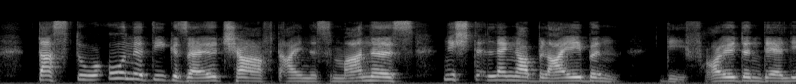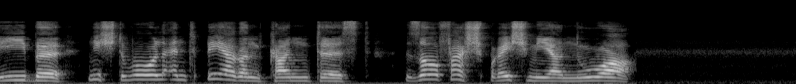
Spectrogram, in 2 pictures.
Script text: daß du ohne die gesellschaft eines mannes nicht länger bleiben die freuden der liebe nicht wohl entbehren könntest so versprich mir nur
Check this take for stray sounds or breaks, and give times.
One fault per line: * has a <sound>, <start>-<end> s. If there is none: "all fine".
all fine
